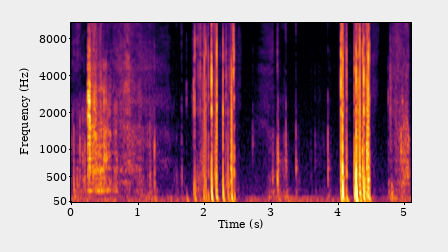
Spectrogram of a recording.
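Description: Long nails tap and scratch across the stitched leather surface and along the seam of a padded, soft-backed truck center console armrest. Short, dry scratchy bursts with a bright, rasping texture alternate with soft muffled taps and quiet pauses.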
